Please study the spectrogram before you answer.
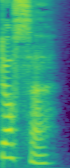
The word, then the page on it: dosser: British English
